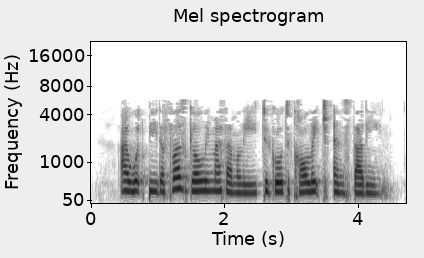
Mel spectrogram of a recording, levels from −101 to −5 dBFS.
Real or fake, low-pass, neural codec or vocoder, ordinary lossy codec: fake; 7.2 kHz; codec, 16 kHz, 4.8 kbps, FACodec; MP3, 24 kbps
